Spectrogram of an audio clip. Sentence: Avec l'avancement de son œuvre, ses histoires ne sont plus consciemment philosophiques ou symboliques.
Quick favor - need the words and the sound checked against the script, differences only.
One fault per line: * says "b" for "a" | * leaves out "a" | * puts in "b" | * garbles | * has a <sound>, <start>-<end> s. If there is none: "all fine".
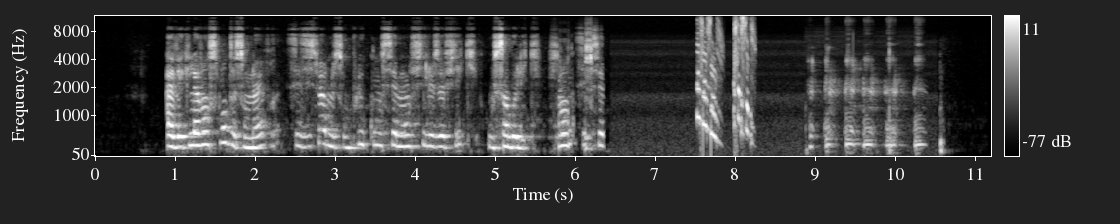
* garbles
* has a chirp, 7.5-8.3 s
* has a throat clearing, 8.9-10.4 s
